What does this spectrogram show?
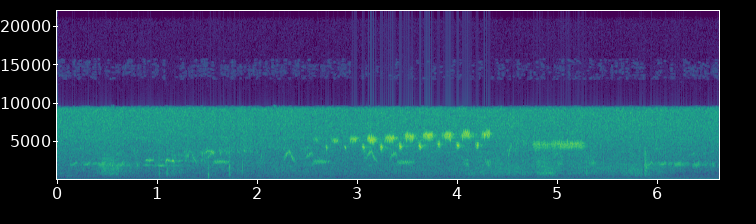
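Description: Small birds chirping quietly, with a quick run of high chirps around the middle and a short whistle a little later, over a steady low electrical hum.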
